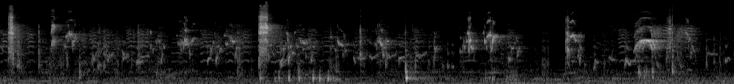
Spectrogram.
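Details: Budgerigar chatter for stimulating budgies: busy mix of soft warbles, clicks and sharp chirps, with one louder squawk and a brief whistled note late on.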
